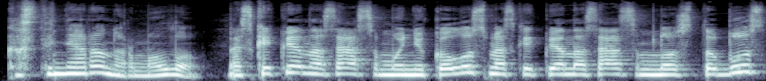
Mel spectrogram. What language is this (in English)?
Lithuanian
